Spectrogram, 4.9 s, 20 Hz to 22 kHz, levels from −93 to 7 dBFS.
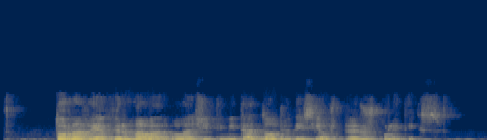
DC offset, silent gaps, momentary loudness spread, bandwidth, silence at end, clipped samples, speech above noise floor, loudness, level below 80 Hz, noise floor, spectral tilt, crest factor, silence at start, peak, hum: under 0.1%; none; 12 LU; 7 kHz; 0.15 s; under 0.1%; 27 dB; -25 LUFS; -44 dBFS; -51 dBFS; -9 dB/octave; 18 dB; 0.25 s; -6 dBFS; none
